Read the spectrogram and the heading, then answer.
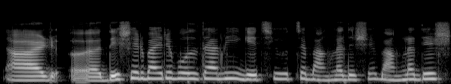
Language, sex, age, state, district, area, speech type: Bengali, female, 18-30, West Bengal, Jalpaiguri, rural, spontaneous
